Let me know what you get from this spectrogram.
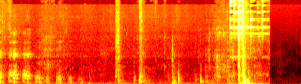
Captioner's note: laughter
